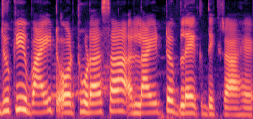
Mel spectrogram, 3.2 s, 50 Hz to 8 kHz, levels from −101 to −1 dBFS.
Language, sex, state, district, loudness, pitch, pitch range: Hindi, female, Bihar, East Champaran, -15 LUFS, 225 Hz, 205-255 Hz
